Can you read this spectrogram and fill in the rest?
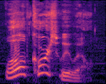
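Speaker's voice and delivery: high-pitched, breezy imitation of his wife; wife's breezy reply. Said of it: "She says".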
